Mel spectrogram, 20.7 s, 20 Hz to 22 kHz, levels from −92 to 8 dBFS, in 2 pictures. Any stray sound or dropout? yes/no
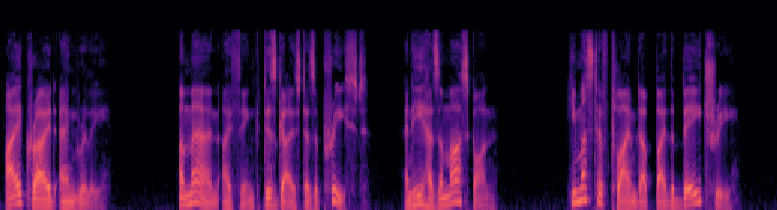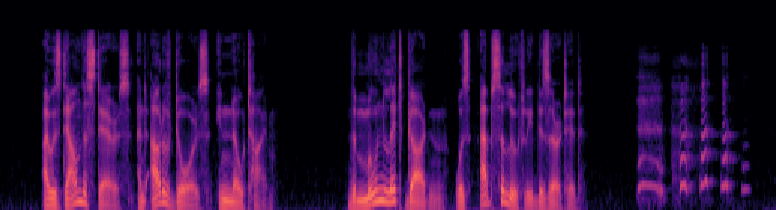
yes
